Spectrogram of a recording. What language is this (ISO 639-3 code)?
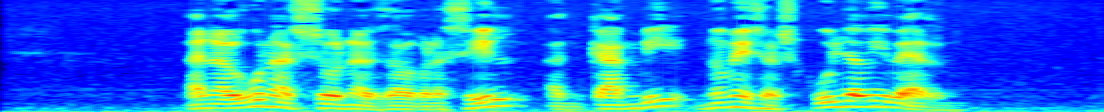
cat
